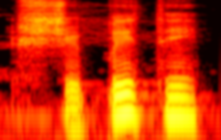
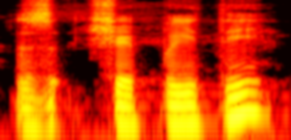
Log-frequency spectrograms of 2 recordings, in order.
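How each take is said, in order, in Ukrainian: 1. Слово починається на звук «ш». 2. Слово починається на дзвінкий звук «з». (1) "а вимовляється" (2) "пишеться"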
